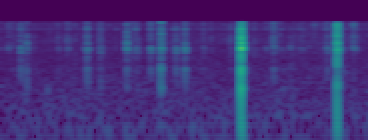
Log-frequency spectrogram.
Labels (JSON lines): {"label": "ambient", "recorder": "HydroMoth"}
